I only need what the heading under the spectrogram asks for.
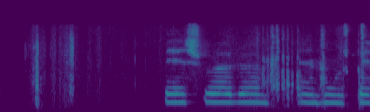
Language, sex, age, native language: Icelandic, male, 10, Icelandic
